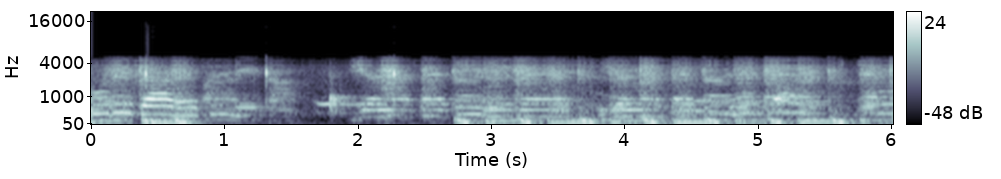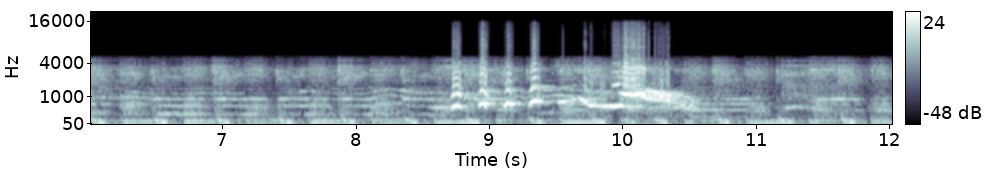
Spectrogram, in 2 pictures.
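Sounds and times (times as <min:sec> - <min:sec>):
high child-like singing voice: 0:00.0 - 0:02.9, 0:09.5 - 0:10.6
dance-pop song: 0:00.0 - 0:12.0
thumping bass beat: 0:02.7 - 0:12.0.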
